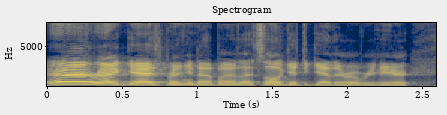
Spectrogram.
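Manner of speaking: very loud, bellowing cartoon-pig voice. Telling listeners to close their eyes and hear how he talks, Randy Johnson impression. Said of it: "He sounds like the Toy Story pig".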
